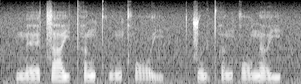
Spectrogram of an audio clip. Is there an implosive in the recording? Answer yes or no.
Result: no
